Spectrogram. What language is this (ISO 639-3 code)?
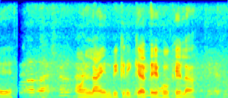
bho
